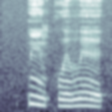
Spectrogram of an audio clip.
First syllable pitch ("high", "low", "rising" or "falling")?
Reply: falling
